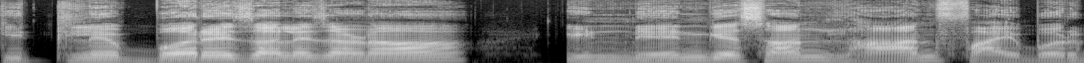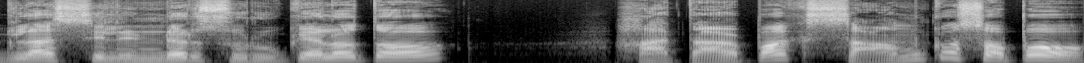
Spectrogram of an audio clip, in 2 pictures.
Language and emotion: Goan Konkani, happy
